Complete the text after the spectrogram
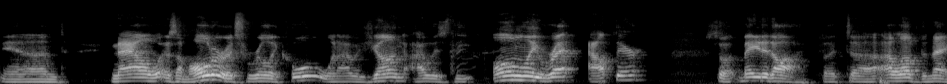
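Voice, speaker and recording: With a Southern US accent, a man speaks at a fairly slow pace using lively intonation. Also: fairly high pitch for a man. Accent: Southern US, mild. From US South, North Florida. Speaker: business investor. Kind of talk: interview.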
